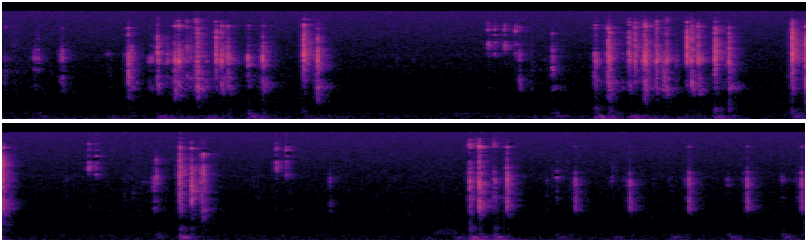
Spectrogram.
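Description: Typing on a computer keyboard: short runs of keystrokes with pauses between them, thinning to single taps near the end.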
